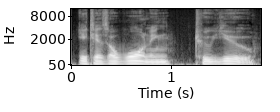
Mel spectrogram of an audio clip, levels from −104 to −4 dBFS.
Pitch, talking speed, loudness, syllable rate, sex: 90 Hz, 190 wpm, -16 LUFS, 4.5 syllables/s, male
